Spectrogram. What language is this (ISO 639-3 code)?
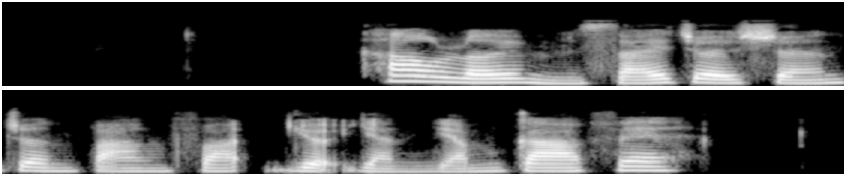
yue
